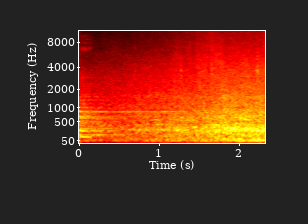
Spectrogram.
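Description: A man's voice trails off, then a low rushing noise swells steadily on the close microphone.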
